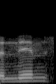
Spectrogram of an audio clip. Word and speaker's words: NIMS: So let's talk about what is an emergency operations plan under the NIMS. Am I saying that right? – Yeah, that's right.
